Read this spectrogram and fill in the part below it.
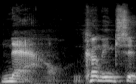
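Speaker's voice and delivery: big-screen movie trailer narrator voice. Asked about channeling an inner announcer, doing a movie trailer announcer voice. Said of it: "Movie preview guy".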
